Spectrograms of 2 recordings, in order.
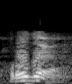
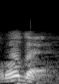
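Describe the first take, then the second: First: "ربع" as rub', no vowel after the b; sukun on ba. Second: "ربع" as rubu', with u after the b; damma on ba. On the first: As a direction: close "ربع" straight from b into ayn. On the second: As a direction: give "ربع" two syllables, short u in both. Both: Shown as a demonstration. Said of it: "ضم الباء وتسكينها".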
